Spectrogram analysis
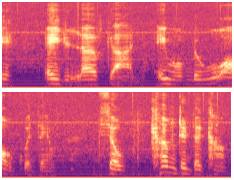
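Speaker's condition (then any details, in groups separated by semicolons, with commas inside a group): Cerebral palsy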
